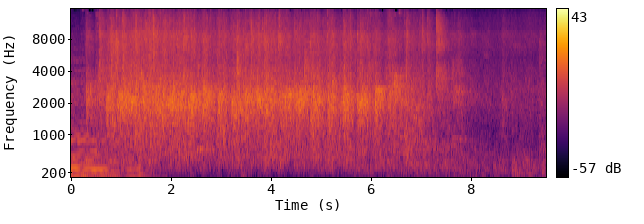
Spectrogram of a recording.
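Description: A large audience applauds and cheers in an echoing hall, slowly fading.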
